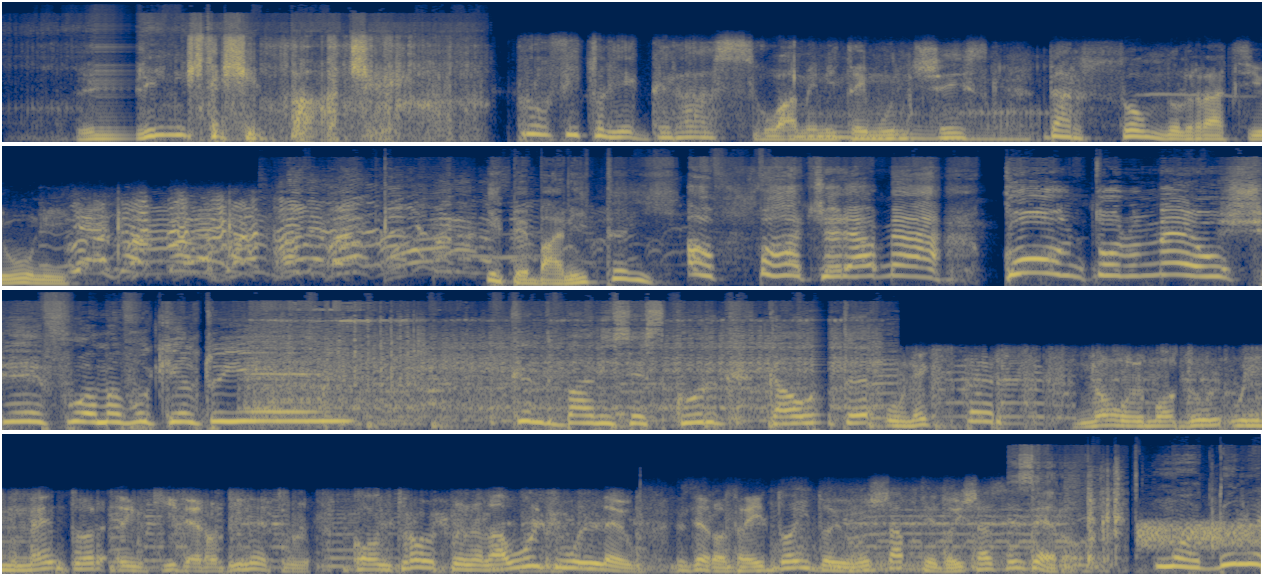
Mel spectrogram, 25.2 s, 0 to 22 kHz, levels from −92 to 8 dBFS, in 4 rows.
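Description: From 0.47 to 0.91 s there is repeated packet loss, heard as robotic sound. Three gaps hit in quick succession. The longest lasts 193 ms. Each one is patched by extending the last sound, so about half of that stretch is concealment, 214 ms in all. Another 60 ms of real audio is simply gone. The result is choppy, with pieces missing.

At 0.92 s a call bitrate drop begins and lasts until 7.64 s. The encoder falls from 32 kbps to 8 kbps and stays at its lowest for about 3 s. At that rate the audio band narrows from 20 kHz to 8 kHz. The sound turns coarse and watery, and the top end is dull.

Inside that stretch, from 2.45 to 2.71 s, comes a jitter buffer slow-down. The receiver is refilling its reserve, so it repeats tiny slices of the signal. That adds 41 ms and runs the audio at 87% speed. The pitch stays the same. The sound just drags, drawn out for a quarter of a second.

From 6.41 to 10.62 s there is a jitter buffer speed-up. 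The buffer holds more than it needs, so the receiver trims short pieces again and again. About a fifth of a second is removed. The audio plays at 105% speed, with the pitch unchanged. It sounds slightly hurried.

At 16.65 s there is a short stall from a late packet, lasting until 16.75 s. The buffer runs dry, and the last sound is held for 76 ms until the packet arrives. Nothing is lost, but delay grows by 76 ms. It is heard as a brief held sound with a slight buzz or dip.

From 16.91 to 16.94 s there is a short concealed packet loss. Only 9 ms is filled before the real audio resumes, and 20 ms is missing. It comes across as a tiny smear or wobble.

A second call bitrate drop runs from 17.09 to 24.73 s. This one is deeper. It goes from 32 kbps down to 7 kbps and holds there for about 3.6 s. The bandwidth shrinks from 20 kHz to 4 kHz. The sound becomes muffled and rough, like a narrow phone line.

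Within it, from 19.92 to 20.96 s, comes another jitter buffer speed-up. It runs at 107% speed and removes about 70 ms. The pitch holds, and the passage briefly sounds rushed.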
